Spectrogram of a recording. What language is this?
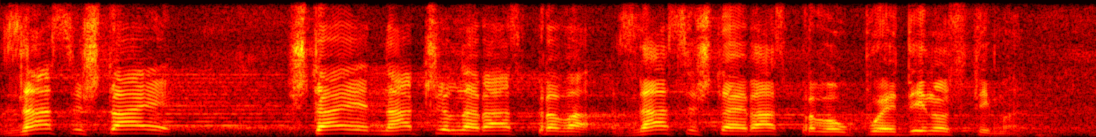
Serbian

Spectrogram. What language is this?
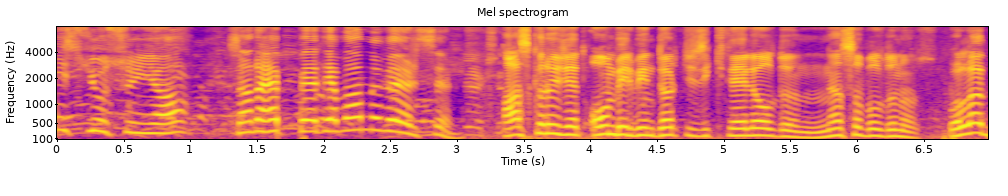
Turkish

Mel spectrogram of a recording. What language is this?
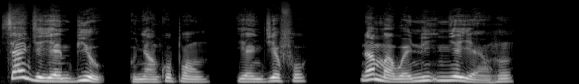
Akan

